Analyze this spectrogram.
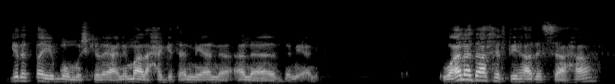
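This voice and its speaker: A man with an Iraqi accent speaks with lively intonation. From Iraq, Fallujah. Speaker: caller. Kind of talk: dream recounting on call-in show. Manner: halting, many fillers.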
